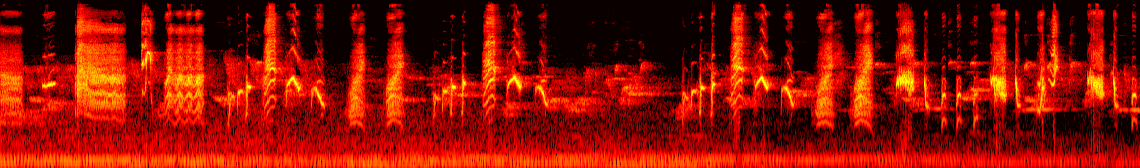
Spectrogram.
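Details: Energetic long-tailed shrike song used as a lure for other shrikes: loud scratchy bursts, then a string of sharp upslurred chirps and high whistles, a brief quieter gap, then more rapid chirping.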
